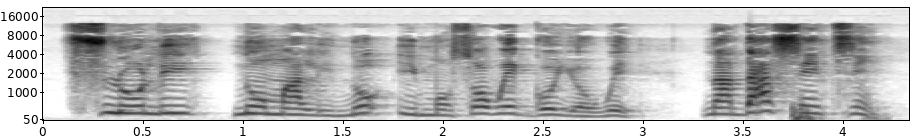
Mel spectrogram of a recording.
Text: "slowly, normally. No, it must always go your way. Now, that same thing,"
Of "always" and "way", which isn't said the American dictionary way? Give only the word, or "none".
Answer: always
